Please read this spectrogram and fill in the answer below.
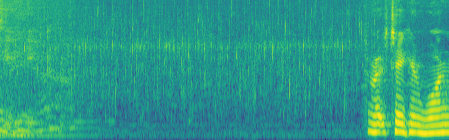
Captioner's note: water bubbling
